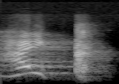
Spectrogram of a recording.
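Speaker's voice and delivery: "hike" with a hard final k; wrong pronunciation. Shown as a demonstration. Teacher showing how some read high, wrong pronunciation. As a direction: hit the k at the end of "hike". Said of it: "pakai K".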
